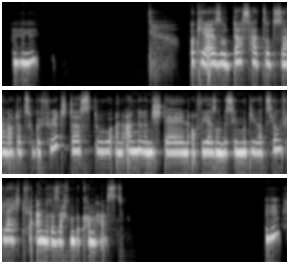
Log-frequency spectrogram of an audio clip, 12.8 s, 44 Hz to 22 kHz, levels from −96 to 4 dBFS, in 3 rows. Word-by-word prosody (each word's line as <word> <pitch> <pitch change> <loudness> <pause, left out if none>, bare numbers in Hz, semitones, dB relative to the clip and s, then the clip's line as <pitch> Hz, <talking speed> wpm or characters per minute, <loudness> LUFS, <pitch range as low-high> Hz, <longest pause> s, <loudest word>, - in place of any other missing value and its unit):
Mhm. 255 +3 -1 2.3
Okay, 265 -2 +3
also 245 0 +3
das 265 +4 +1
hat 255 -2 -1
sozusagen 240 -2 0
auch 225 - -2
dazu 235 0 -5
geführt, 285 +9 -3
dass 250 0 0
du 245 -1 -3
an 230 -1 -2
anderen 245 -1 +3
Stellen 230 -1 +1
auch 220 +1 -7
wieder 235 -1 +3
so 230 - +2
'n 220 - +6
bisschen 225 +1 +3
Motivation 230 +4 0
vielleicht 240 -3 -4
für - - -7
andere 220 -1 +3
Sachen 210 +2 0
bekommen 215 -3 -3
hast. 225 - -7 2.1
Mhm. 280 +6 +2
235 Hz, 125 wpm, -21 LUFS, 225-255 Hz, 2.3 s, n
